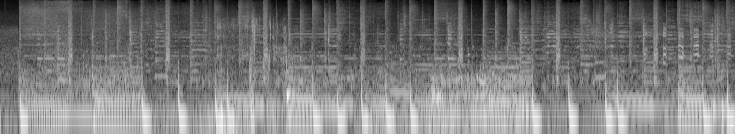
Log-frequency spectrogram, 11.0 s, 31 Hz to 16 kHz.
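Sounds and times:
music with drum beat and bass: 0.3 - 11.0.

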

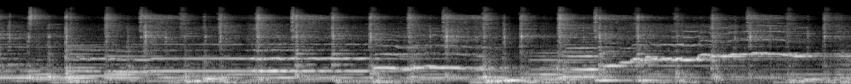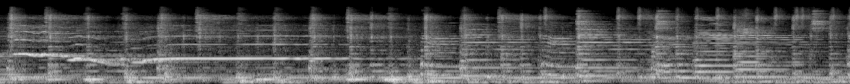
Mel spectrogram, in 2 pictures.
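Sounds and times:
flute-like melody: 0.0 - 16.3
keyboards: 0.0 - 17.0
tabla and percussion beat: 0.0 - 17.0.

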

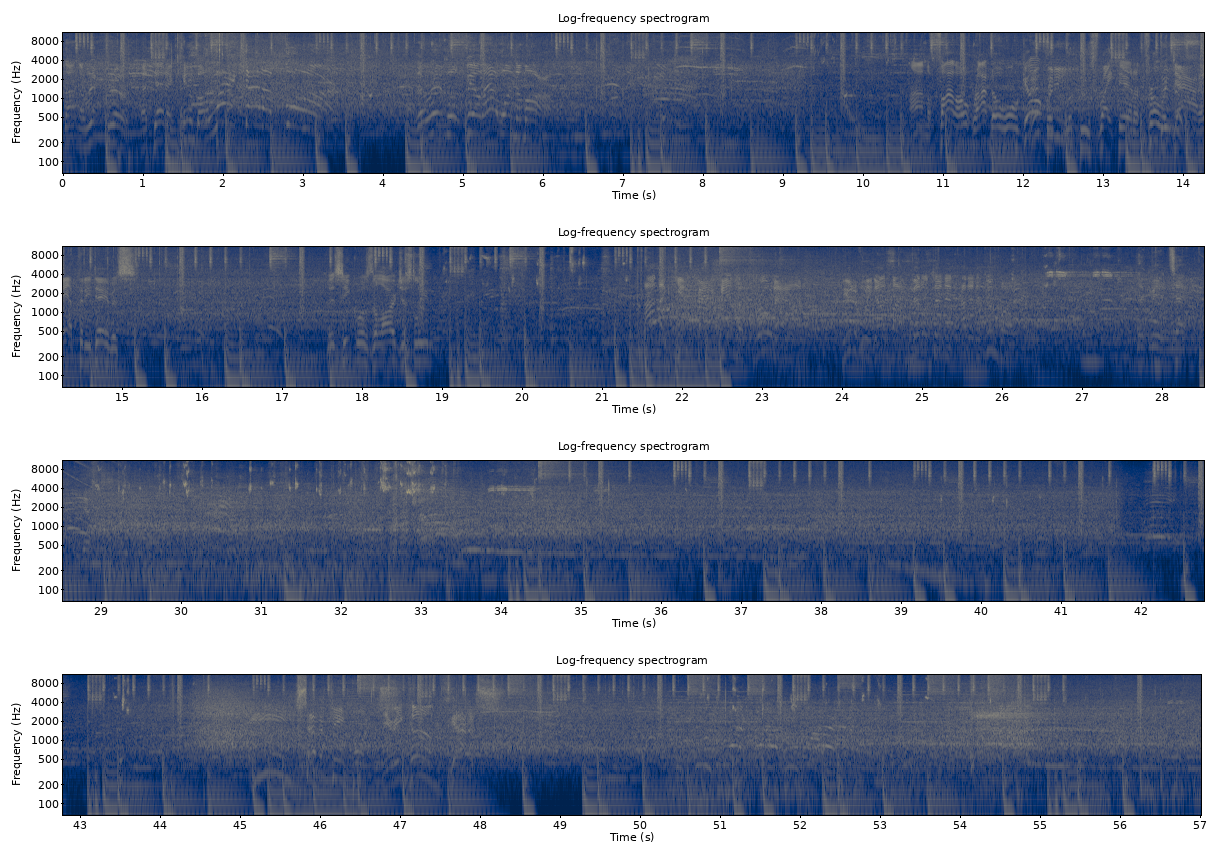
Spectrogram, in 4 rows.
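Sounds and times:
music with heavy bass beat: 4.3 - 11.8, 34.2 - 56.3.

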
